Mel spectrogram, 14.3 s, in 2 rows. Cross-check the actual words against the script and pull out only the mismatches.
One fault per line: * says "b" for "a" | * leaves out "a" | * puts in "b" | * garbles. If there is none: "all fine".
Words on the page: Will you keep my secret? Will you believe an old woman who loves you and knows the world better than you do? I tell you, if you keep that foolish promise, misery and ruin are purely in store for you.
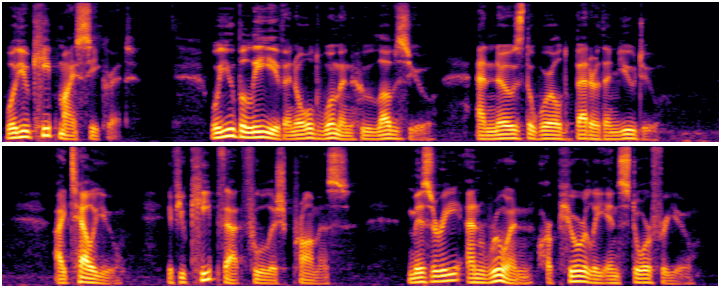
all fine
